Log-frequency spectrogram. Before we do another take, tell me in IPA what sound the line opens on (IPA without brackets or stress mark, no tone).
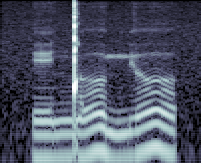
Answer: e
